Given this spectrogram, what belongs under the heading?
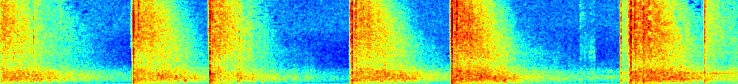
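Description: Musket fire from soldiers in a multiplayer Civil War battle game on an open field, heard as sharp separate shots, about six of them, spaced irregularly, each cracking loudly and then trailing off into a rumbling echo.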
